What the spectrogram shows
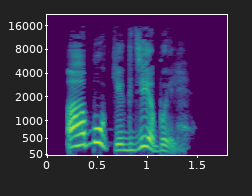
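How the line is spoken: Snorting. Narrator (Russian): Хилла фыркнула

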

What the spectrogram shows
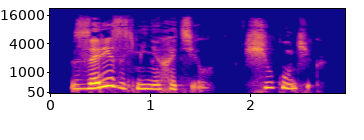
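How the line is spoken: Quiet question. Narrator (Russian): тихо спросил

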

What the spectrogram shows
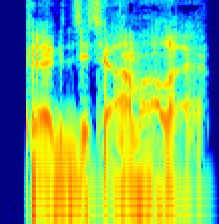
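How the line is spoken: Angry snap. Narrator (Russian): зло бросил Генри

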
